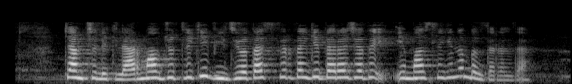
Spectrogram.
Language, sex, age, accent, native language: Uzbek, female, 18-24, Andijon, Uzbek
